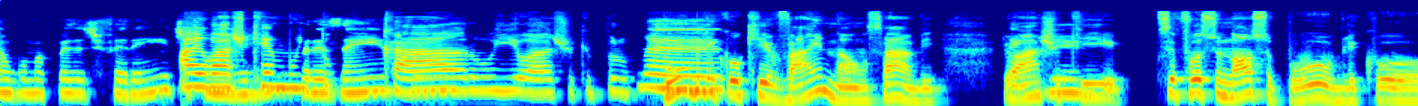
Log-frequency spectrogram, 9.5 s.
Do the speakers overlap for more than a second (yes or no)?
yes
